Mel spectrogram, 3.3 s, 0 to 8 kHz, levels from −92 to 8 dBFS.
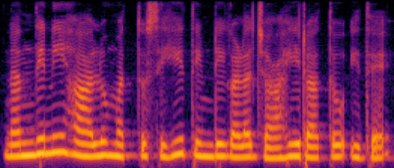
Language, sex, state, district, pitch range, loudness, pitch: Kannada, female, Karnataka, Bangalore, 200-225 Hz, -13 LUFS, 215 Hz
